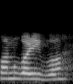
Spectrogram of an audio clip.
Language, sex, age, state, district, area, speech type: Assamese, female, 45-60, Assam, Nalbari, rural, conversation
